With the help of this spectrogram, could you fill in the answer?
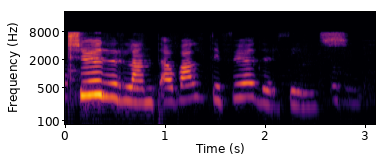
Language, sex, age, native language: Icelandic, female, 12, Icelandic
